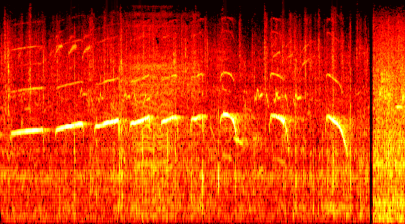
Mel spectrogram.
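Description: A bird singing a series of about ten clear whistled notes, each a little higher than the one before; the later, louder notes drop sharply at the end. The sound cuts off suddenly near the end.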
